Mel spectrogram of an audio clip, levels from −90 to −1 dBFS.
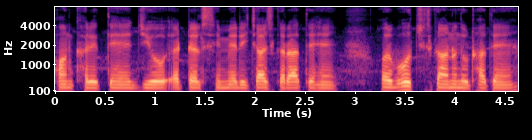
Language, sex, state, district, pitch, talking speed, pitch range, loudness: Hindi, male, Chhattisgarh, Kabirdham, 105 Hz, 220 wpm, 105-110 Hz, -19 LUFS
